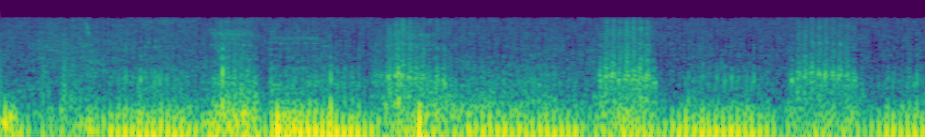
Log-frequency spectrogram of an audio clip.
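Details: Purring cat producing a rough, low vibrating rumble, swelling and easing with each breath, light breathy hiss about once a second.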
